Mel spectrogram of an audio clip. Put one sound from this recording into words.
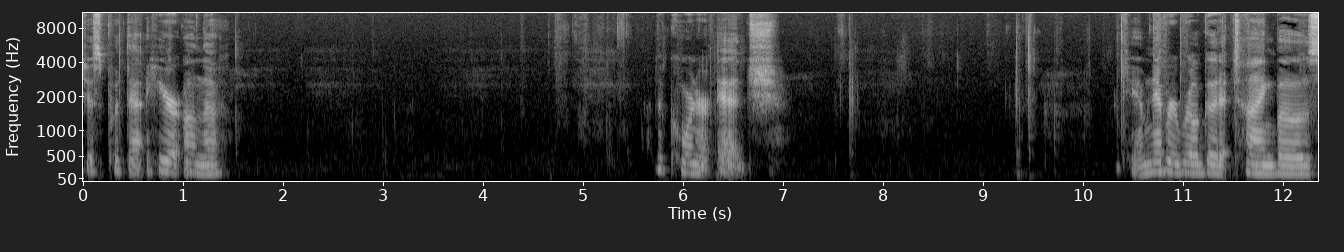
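Paper rustles softly under hands.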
